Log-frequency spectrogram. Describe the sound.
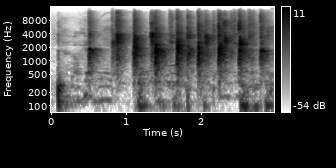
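Brief applause: around ten sharp, evenly spaced claps in a quick steady rhythm, fairly loud, with faint voices murmuring underneath.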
